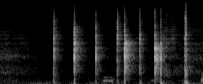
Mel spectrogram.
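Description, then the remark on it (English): A brief burst of applause from a small group: about eight sharp, crisp claps in a quick, uneven rhythm, starting after a short quiet moment and stopping abruptly. “Round of applause himself.”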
